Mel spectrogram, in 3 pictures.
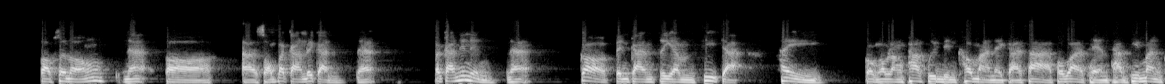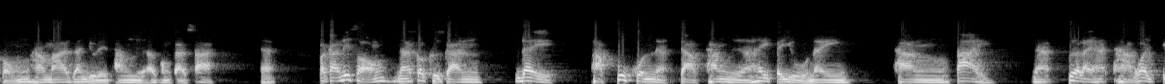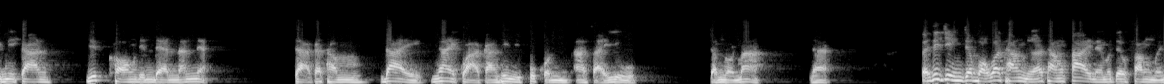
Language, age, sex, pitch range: Thai, 30-49, male, 100-135 Hz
